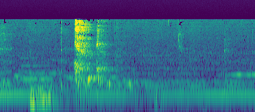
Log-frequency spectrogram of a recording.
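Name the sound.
cough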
